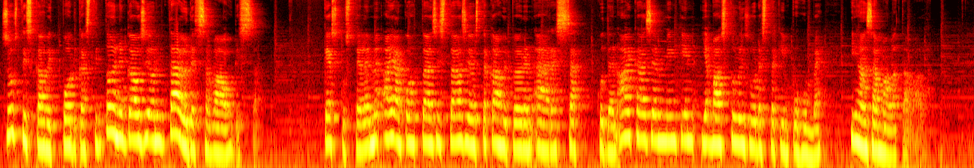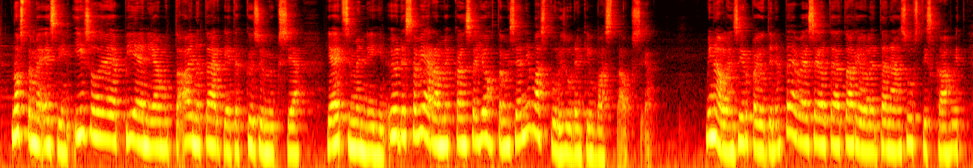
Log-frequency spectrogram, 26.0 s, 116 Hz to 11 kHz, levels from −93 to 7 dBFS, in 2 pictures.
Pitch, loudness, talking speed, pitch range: 210 Hz, -15 LUFS, 110 wpm, 185-235 Hz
